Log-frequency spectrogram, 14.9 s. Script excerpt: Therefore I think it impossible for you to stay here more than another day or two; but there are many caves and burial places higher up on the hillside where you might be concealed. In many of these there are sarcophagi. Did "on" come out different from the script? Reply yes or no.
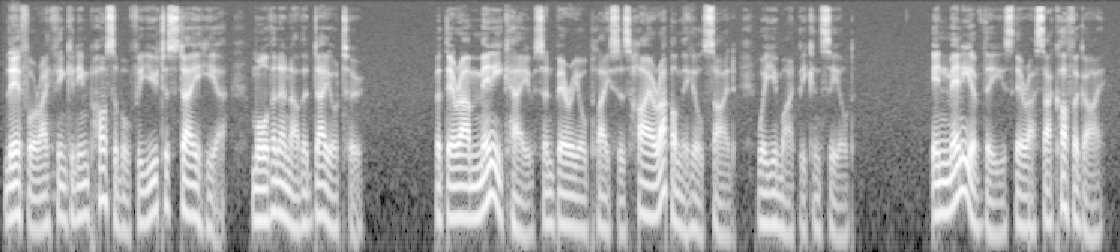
no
